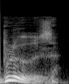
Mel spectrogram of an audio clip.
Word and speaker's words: bruise: Editorial Planeta de Agostini presenta Curso de Inglés Second Level Unit 52 Speaking At the surgery In these sentences, pay attention to the pronunciation of the UI in bruise. – When we went riding in the New Forest, I fell and bruised my arm.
